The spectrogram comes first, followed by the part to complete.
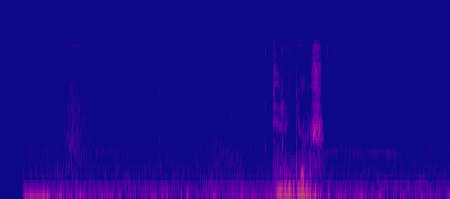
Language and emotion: Russian, neutral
